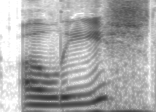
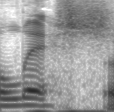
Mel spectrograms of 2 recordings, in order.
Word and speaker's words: leash: My mom calls a leash, like a dog leash. Yeah. She calls it a lish. – A lish. – Go get the lish. She cannot say a leash.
